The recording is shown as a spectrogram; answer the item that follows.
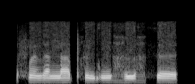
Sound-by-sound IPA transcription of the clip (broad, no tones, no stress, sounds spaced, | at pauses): f ã ð a ŋ a pʰ ə̃ ɡ o ŋ a̤ ɹ a̤ θ œ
